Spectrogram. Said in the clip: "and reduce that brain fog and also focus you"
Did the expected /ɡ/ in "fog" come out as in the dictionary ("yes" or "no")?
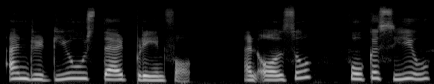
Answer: no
